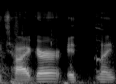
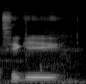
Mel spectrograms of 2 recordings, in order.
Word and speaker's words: Tige: But if I don't tell them that, they pronounce it with the G, so I wind up like Tiggy or Tigi or TJ or Taiji. Like you think of a way you can mispronounce Tige and they've done it.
